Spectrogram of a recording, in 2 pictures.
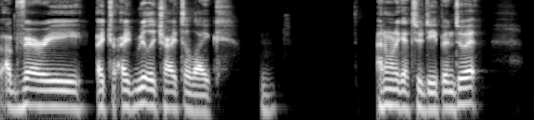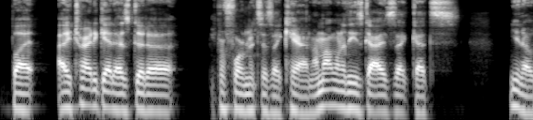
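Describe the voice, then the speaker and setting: A man's voice: fairly low pitch, a little mellow, dry recording, studio quality. Tired man on a laptop mic. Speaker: podcast co-host. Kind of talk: casual chat. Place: neighbor's apartment. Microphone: laptop built-in microphone.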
